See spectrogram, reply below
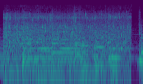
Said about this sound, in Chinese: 在途中遇到了一条小河，挡住了去路，河水哗哗地流着。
